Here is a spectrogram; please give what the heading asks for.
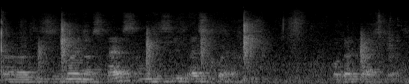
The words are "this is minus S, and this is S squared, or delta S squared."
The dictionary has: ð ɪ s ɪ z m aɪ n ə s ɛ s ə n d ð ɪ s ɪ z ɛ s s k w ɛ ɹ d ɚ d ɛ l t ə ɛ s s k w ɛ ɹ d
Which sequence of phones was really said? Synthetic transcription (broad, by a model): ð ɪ s ɪ z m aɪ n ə s ɛ s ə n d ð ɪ s ɪ z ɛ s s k w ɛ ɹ ɚ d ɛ t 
